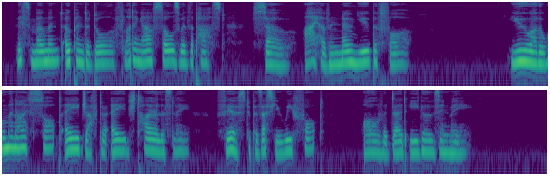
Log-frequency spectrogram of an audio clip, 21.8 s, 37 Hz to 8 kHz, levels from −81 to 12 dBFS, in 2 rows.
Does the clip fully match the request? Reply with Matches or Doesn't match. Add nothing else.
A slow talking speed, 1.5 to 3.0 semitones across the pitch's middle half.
Matches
